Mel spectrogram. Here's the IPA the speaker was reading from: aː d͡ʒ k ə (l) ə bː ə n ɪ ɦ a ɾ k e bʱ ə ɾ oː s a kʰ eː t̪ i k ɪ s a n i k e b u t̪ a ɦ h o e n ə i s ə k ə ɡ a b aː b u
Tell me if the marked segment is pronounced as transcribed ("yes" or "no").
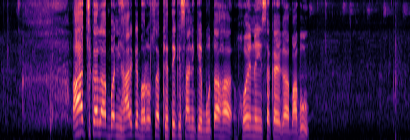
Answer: yes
